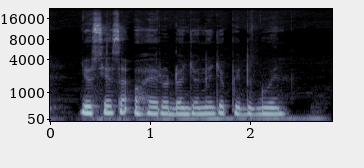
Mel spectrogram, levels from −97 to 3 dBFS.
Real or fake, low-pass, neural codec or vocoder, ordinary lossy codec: real; none; none; none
